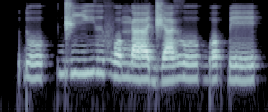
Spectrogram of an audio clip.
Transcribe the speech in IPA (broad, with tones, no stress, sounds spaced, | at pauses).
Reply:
ɗ o˧ | d͡ʒ iː˦ j ɨ˦ v ɔ˦ ŋ aː˧ d͡ʒ a˨˦ ɣ oː˦ ɡ͡b ɔ˦ k͡p eː˦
